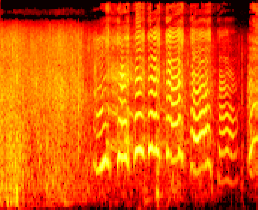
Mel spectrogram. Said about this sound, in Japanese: 川に引っ張り込んでやったぞー！これで一緒にずぶ濡れだな！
